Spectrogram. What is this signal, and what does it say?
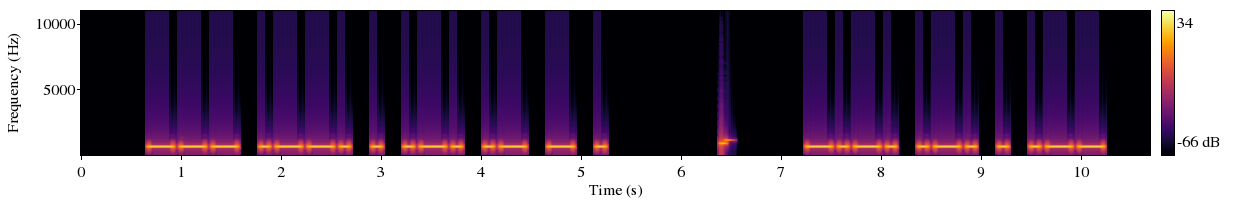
Morse code, heard as a keyed tone, about 15 wpm, 700 Hz. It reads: OPERATE CREW
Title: Sentences from Top 1500 Words - New Word Drill - 15wpm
